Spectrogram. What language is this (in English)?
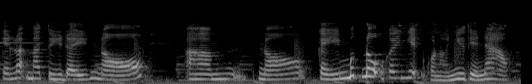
Vietnamese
